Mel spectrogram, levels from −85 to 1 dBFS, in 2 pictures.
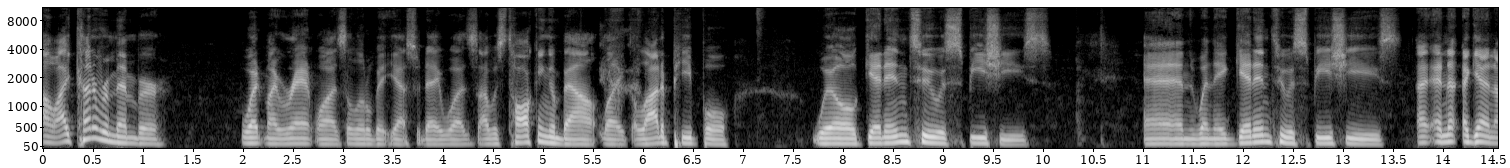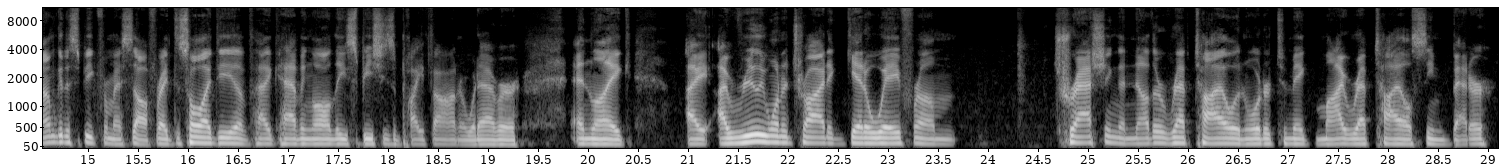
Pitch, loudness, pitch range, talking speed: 115 Hz, -20 LUFS, 110-130 Hz, 165 wpm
